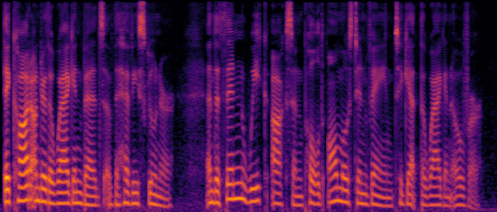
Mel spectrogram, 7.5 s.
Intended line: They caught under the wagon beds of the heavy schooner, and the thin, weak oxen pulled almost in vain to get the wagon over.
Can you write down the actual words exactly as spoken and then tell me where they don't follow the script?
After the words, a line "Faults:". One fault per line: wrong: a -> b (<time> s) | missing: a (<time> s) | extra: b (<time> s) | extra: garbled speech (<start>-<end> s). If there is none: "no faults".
They caught under the wagon beds of the heavy schooner, and the thin, weak oxen pulled almost in vain to get the wagon over.
Faults:
no faults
